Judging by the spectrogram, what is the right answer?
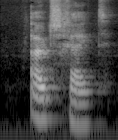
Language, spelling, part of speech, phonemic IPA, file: Dutch, uitscheid, verb, /ˈœy̯tˌsxɛi̯t/, Nl-uitscheid.ogg
- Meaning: first-person singular dependent-clause present indicative of uitscheiden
